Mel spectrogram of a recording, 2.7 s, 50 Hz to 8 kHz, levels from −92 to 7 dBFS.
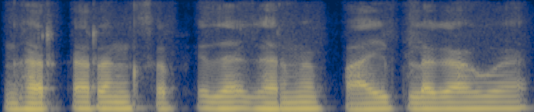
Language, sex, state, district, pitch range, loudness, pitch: Hindi, male, Jharkhand, Deoghar, 115-120 Hz, -21 LUFS, 120 Hz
